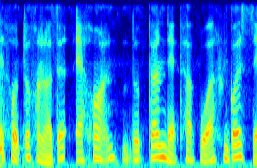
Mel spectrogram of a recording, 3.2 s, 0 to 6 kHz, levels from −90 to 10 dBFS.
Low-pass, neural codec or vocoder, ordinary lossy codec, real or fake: 5.4 kHz; autoencoder, 22.05 kHz, a latent of 192 numbers a frame, VITS, trained on many speakers; Opus, 32 kbps; fake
